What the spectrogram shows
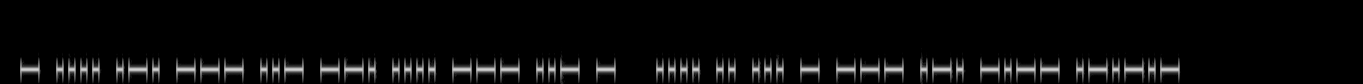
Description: Morse code, heard as a keyed tone, about 20 wpm, 700 Hz. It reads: THROUGHOUT HISTORY.
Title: Sentences from Top 1000 Words - Review Part 5 - 20wpm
